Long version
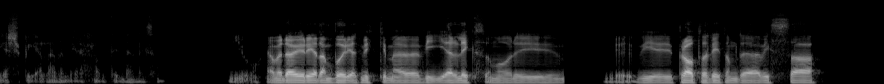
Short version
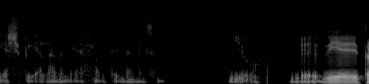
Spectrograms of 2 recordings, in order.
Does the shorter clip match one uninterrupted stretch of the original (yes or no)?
no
